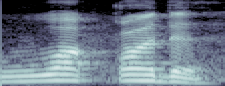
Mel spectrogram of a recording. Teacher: واو ہونٹ گول کر لیں، اس کو وی یعنی ثنایا اولیہ جو ہے وہ نیچے مت لگے، صرف ہونٹ گول ہونے چاہیے، صرف اور صرف ہونٹ گول۔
